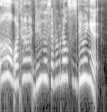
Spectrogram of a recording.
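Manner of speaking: put-on high, fast, frustrated teen voice. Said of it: "I would get frustrated".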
